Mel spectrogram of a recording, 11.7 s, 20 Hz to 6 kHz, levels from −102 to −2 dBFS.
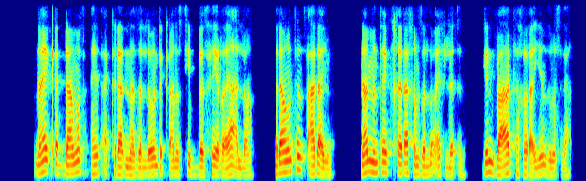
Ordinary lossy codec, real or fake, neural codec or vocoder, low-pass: AAC, 48 kbps; fake; codec, 16 kHz, 2 kbps, FreqCodec, larger model; 5.4 kHz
